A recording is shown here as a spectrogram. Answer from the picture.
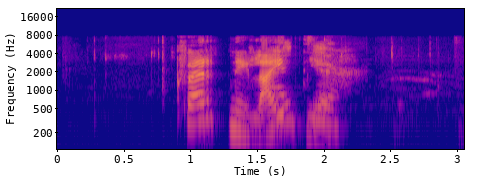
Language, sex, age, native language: Icelandic, female, 50-59, Icelandic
